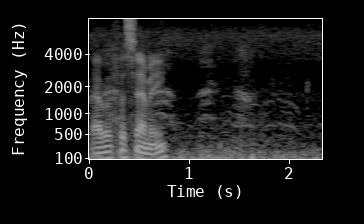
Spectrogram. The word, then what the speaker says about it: Babafasemi: I think just like it's spelled. Fasemi. Right. Babafasemi.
